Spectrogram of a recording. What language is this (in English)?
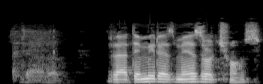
Kalkoti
